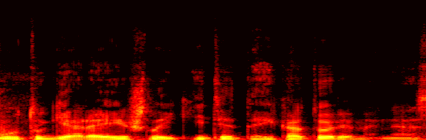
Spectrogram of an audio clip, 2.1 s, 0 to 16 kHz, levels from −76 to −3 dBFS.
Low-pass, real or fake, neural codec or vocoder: 14.4 kHz; real; none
